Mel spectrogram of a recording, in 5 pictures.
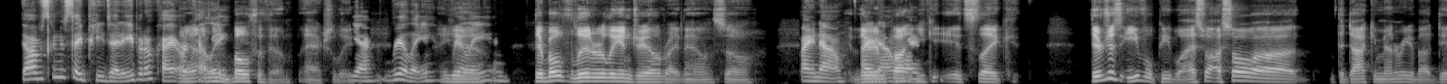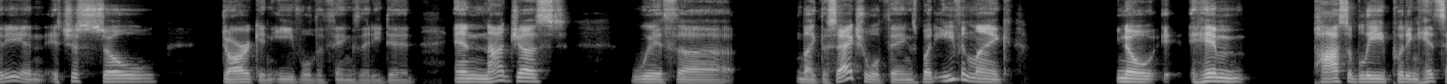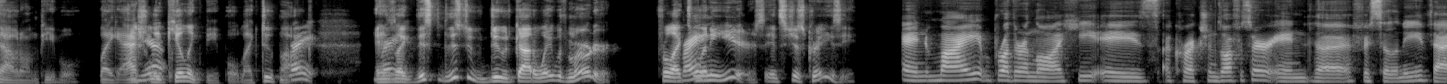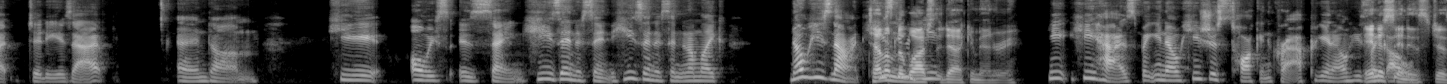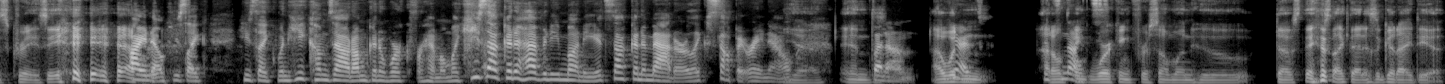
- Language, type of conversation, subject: English, unstructured, How have my tastes in movies, music, and TV shows changed over time?
- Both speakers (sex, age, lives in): female, 35-39, United States; male, 35-39, United States
- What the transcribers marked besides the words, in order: other noise; tapping; laugh; laughing while speaking: "things like"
